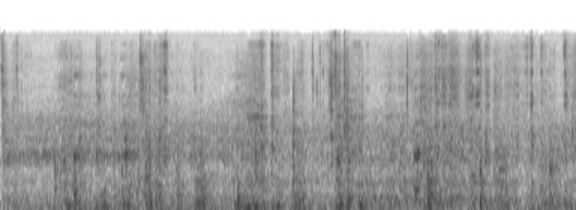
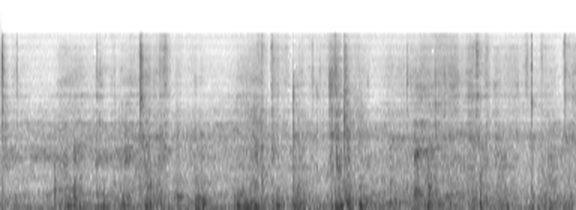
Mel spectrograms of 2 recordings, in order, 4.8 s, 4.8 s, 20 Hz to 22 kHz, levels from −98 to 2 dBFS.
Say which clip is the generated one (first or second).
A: second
